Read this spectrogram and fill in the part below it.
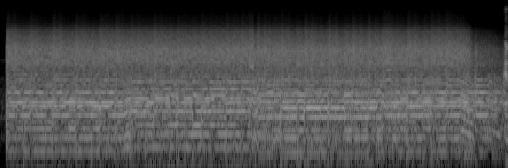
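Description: Electric guitar playing a distorted power-chord riff in a polyrhythmic worship-style pattern, sustained and dense, steady and loud for about ten seconds without pauses.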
